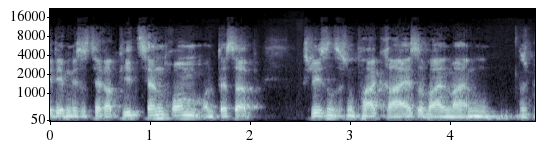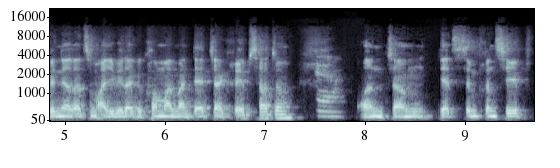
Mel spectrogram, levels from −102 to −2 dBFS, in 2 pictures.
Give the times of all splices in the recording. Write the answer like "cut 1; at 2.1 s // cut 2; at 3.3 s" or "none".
none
